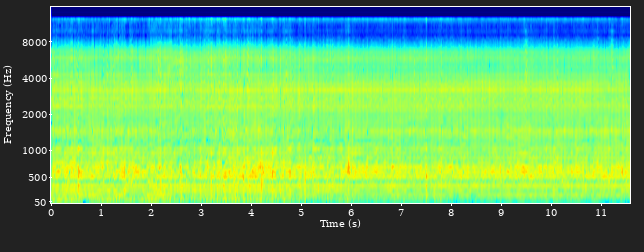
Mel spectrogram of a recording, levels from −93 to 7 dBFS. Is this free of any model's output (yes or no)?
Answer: no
